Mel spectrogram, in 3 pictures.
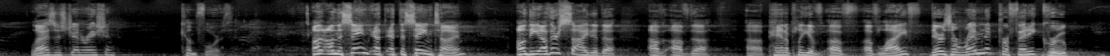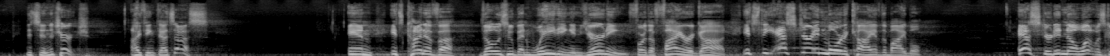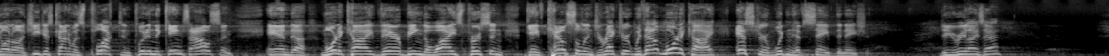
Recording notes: Live from our in Person 11am Service on September 20, 2020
